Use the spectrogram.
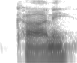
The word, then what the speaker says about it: Kearney: Oh my God, it's just not that hard to say Carney.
